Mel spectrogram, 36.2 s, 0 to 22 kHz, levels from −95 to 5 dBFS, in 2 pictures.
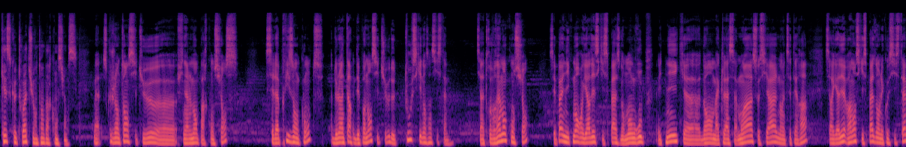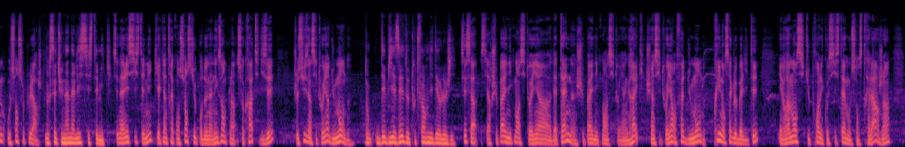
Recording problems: murmuring crowd; faint; throughout; 30 dB below the speech

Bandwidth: 15 kHz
